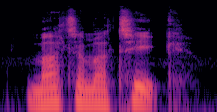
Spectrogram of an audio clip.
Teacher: Mathematik, stress on the last syllable.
